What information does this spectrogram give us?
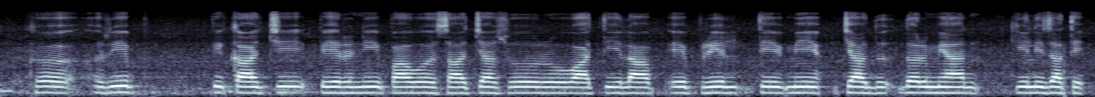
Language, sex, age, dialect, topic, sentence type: Marathi, male, 18-24, Northern Konkan, agriculture, statement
